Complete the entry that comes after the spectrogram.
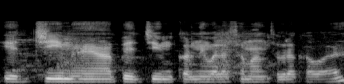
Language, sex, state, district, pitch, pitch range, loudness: Hindi, male, Bihar, Vaishali, 120 Hz, 120-130 Hz, -19 LUFS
